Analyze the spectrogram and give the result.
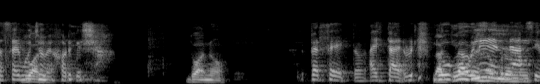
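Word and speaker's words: Doisneau: Duano.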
